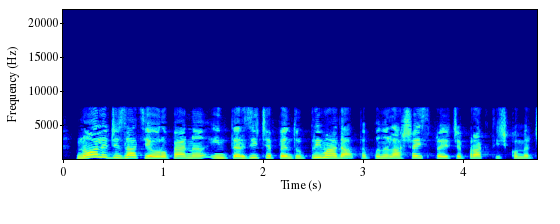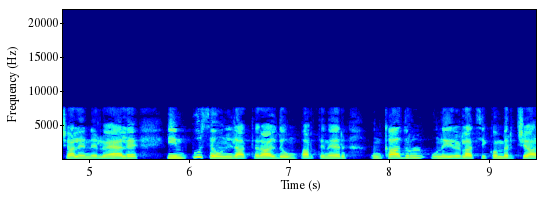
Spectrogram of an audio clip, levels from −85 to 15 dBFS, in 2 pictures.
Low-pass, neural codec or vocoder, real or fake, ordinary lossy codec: none; none; real; none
